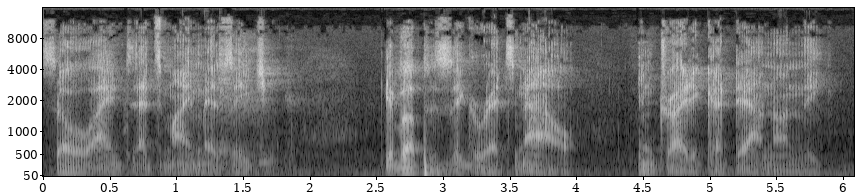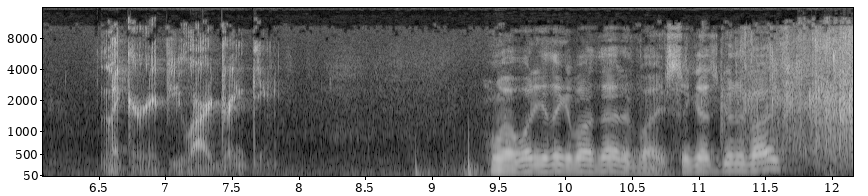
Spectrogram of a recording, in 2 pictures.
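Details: Electrolarynx speech from a woman whose larynx was removed, followed by radiation and chemotherapy, about two years earlier; battery device held against the throat makes a beeper sound that she articulates.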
